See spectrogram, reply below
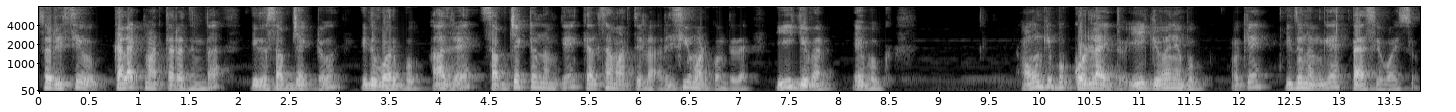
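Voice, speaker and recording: Dark-voiced teacher explaining grammar. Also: male voice, medium pitch, animated, unhurried, slightly rough, faint music behind. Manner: patient, repetitive explaining with frequent check-in questions. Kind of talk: exam-prep grammar lesson, explaining step by step.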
